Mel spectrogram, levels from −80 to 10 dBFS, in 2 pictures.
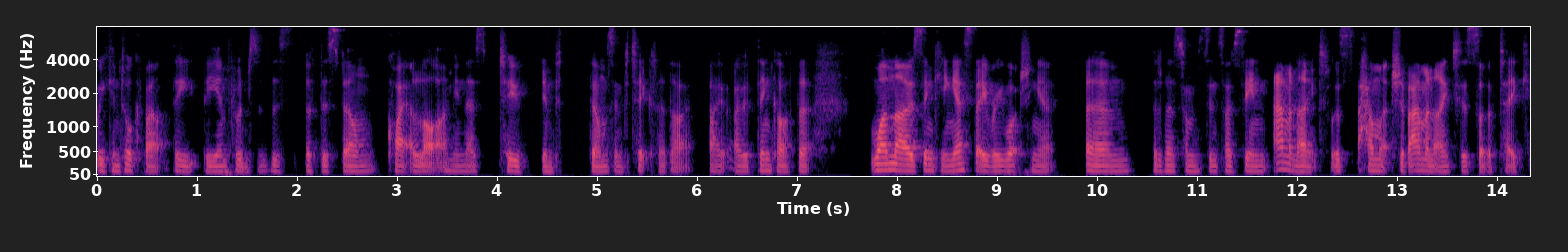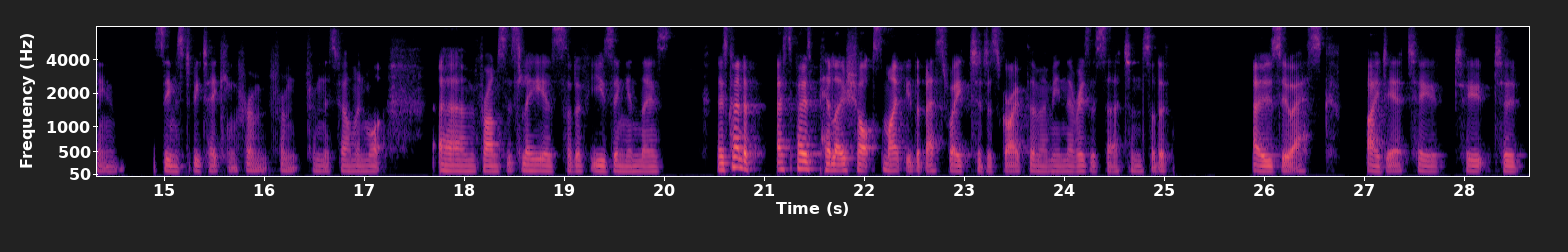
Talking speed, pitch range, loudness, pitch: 220 wpm, 105-115 Hz, -29 LUFS, 110 Hz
